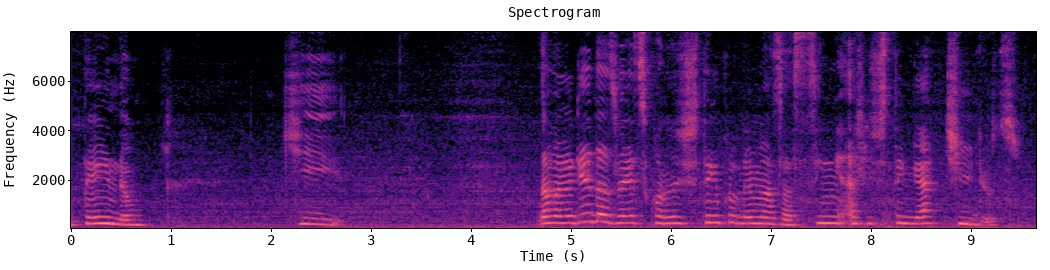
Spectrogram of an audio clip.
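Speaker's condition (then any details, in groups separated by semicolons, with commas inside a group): Cerebral palsy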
